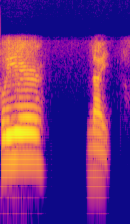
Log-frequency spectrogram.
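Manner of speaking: very slow, high, drawn-out, savoring each word. Reading aloud for a listener with old ears who asked to go slow: reading very slowly. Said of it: "You don't need to go that slow".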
